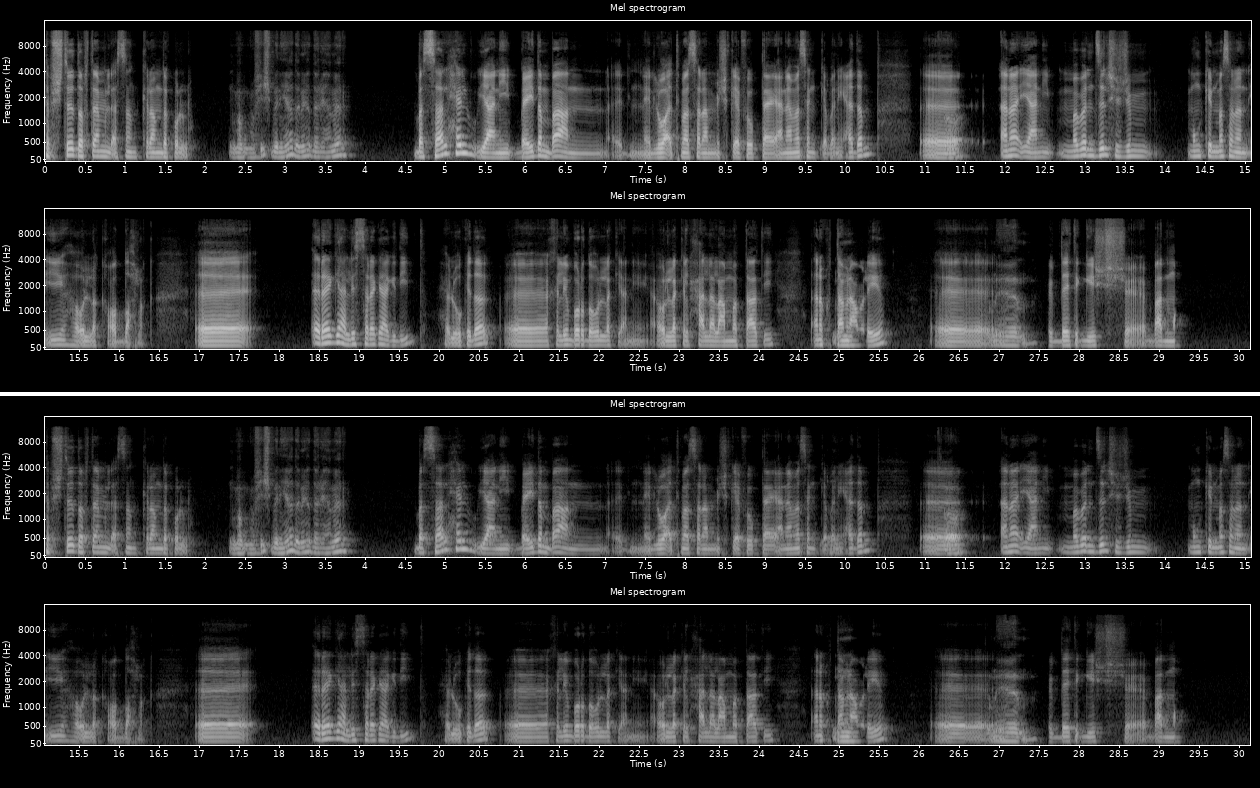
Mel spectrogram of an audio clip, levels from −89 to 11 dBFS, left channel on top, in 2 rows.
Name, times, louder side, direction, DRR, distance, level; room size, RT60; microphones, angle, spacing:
voice 1, 0.0-1.8 4.6-10.3 10.9-11.4 11.9-13.8 14.3-16.3 17.0-17.7 18.4-19.7 20.0-24.2 24.7-25.6 26.2-27.0 27.6-29.2, left 7 dB, 70° left, 0.3 m, -23 dB
voice 2, 2.3-3.8 9.7-10.0 11.2-11.5 24.9-25.2 26.8-27.5, equal, 5° left, 0.6 m, -28 dB
10.5 x 5.9 x 2.4 m
head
